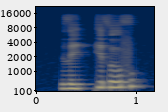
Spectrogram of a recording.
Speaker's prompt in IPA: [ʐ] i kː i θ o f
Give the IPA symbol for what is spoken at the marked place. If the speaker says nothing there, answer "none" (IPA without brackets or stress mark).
ð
